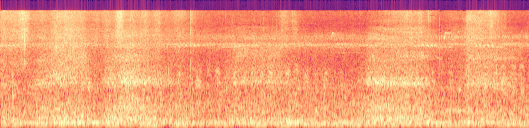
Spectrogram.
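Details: German Shepherd named Sheba panting outdoors at a park on a beautiful day, worn out after an hour of running; steady breathy huffs roll in rhythmic waves about once a second over a low background hum.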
